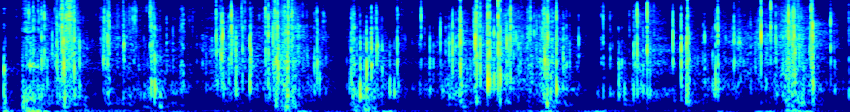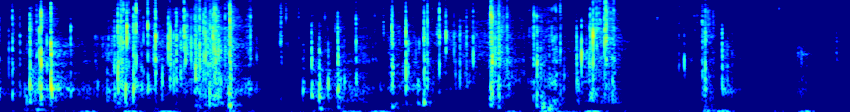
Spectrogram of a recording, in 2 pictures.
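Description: Protein-bar wrapper crinkled and crushed in the fingers close to the microphone: a dense, continuous run of sharp crackles that thins to a few scattered clicks near the end.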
